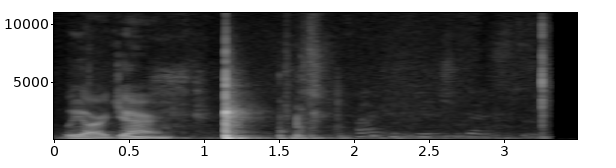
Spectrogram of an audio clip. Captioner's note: gavel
